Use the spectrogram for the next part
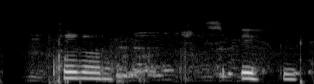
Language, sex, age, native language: Icelandic, female, 20-29, Icelandic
